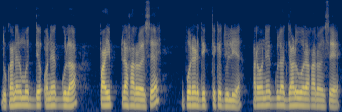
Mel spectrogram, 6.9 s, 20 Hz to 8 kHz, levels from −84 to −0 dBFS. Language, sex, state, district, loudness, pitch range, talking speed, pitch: Bengali, male, Assam, Hailakandi, -19 LUFS, 135-145 Hz, 130 wpm, 140 Hz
